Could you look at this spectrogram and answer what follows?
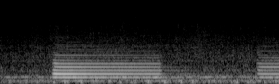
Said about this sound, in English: Yeah, we're just leaving the harbour here, and you can see some of the local fishing boats in the harbour, and we'll be heading out to Klettsvik Bay,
